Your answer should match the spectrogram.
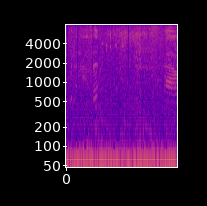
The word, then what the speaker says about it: Bunnahabhain: The BH is pronounced B, so it's Bunnahabhain.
